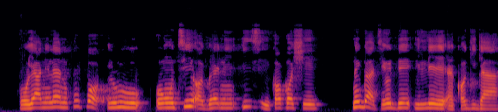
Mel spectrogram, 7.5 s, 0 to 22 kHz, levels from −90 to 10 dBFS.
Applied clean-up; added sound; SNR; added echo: neural mask model DeepFilterNet 3.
